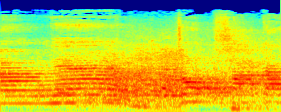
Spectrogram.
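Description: A man singing long, drawn-out notes into a microphone, amplified through a PA system.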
